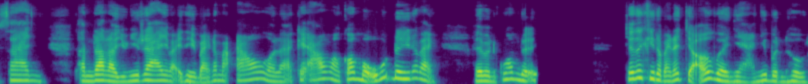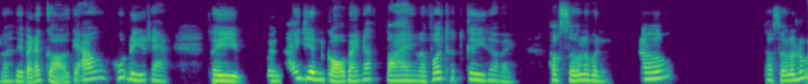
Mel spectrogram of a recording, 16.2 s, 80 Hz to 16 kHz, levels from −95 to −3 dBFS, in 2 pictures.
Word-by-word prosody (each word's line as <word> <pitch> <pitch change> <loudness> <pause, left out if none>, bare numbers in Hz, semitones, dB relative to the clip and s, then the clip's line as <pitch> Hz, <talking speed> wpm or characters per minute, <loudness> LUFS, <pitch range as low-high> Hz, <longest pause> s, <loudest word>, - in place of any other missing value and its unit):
xa, 205 -1 -1 0.5
thành 190 -1 -1
ra 205 +1 +7
là 185 -3 +4
dù 170 0 -1
như 190 - 0
ra 200 -1 +3
như 200 - -1
vậy - - -2
thì 175 -3 -1
bạn - - -2
đã 200 - -3
mặc 195 - -4
áo, 240 +5 -1
gọi 190 -5 -2
là, 170 - -4
cái - - -3
áo 260 - 0
mà 210 - -1
có 245 - +3
mũ 235 -6 +3
hoodie 270 -3 +2
đó 275 - -4
bạn, 215 -5 0 0.4
thì 185 - +5
mình 180 -2 0
cũng 240 - -3
hông 245 -2 -1
để 190 - +3
ý. - - -1 0.9
Cho 250 - +3
tới 290 +3 +4
khi 270 -2 +2
là 220 - +4
bạn 180 -1 -1
đó 220 - +3
chở 260 - +4
về 190 -5 +5
nhà 165 -3 -5
như 185 +6 -2
bình 180 -3 -2
thường 170 -2 0
thôi 175 -1 -5
thì 180 - 0
bạn - - 0
đã 195 - +2
cởi 195 -5 -1
cái - - -3
áo 270 +4 0
hoodie 270 -6 0
đó - - -3
ra 190 -3 -7 0.4
thì 195 -3 +4 0.3
mình 190 -1 -3
thấy 255 +3 -1
trên 260 -4 +6
cổ 180 -4 +5
bạn 190 0 0
đó 235 +1 -2
toàn 195 -1 0
là 185 -1 -3
vết 255 +2 +2
hickey 245 -6 -1
thôi 205 -2 -5
bạn, 170 -3 -10 0.4
thật 215 -1 -1
sự 200 0 +2
là 215 - +3
mình 190 -4 -3 0.4
đớn. 255 +3 +3 1.0
Thật 215 - -4
sự 195 - 0
là 210 - +4
lúc 275 +6 0
200 Hz, 275 wpm, -22 LUFS, 185-245 Hz, 1.0 s, ra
